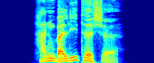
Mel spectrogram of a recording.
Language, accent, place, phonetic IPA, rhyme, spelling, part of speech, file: German, Germany, Berlin, [hanbaˈliːtɪʃə], -iːtɪʃə, hanbalitische, adjective, De-hanbalitische.ogg
- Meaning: inflection of hanbalitisch: 1. strong/mixed nominative/accusative feminine singular 2. strong nominative/accusative plural 3. weak nominative all-gender singular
